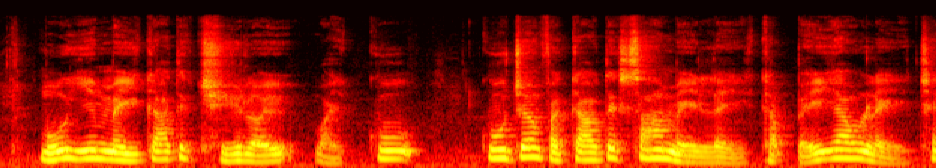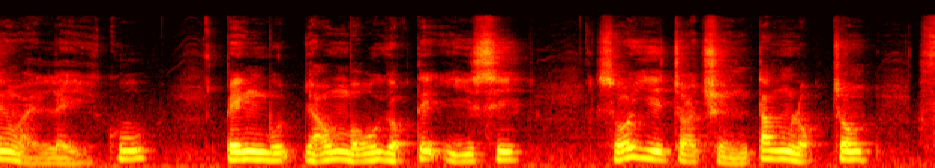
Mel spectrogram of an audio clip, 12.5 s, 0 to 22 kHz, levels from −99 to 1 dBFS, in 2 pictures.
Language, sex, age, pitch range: Chinese, male, 50-69, 120-155 Hz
